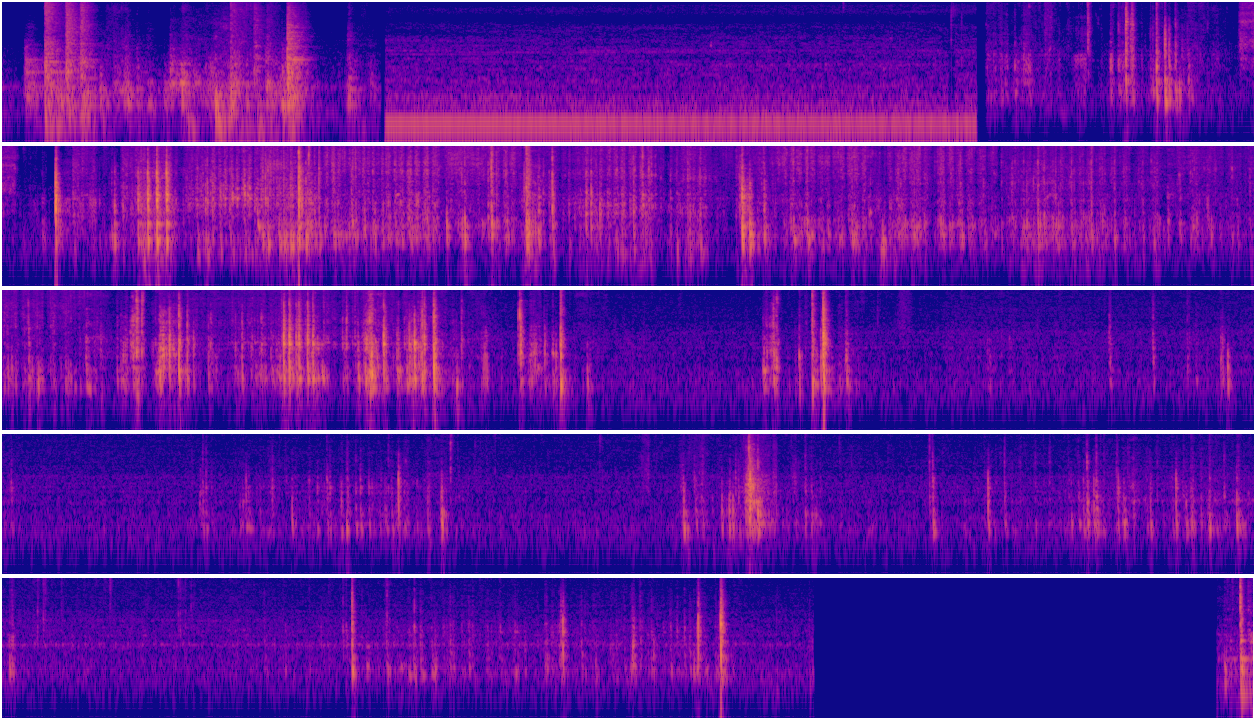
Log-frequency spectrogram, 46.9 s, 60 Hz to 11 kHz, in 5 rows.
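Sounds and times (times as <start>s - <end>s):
rustling and scraping: 7.4s - 23.2s.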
